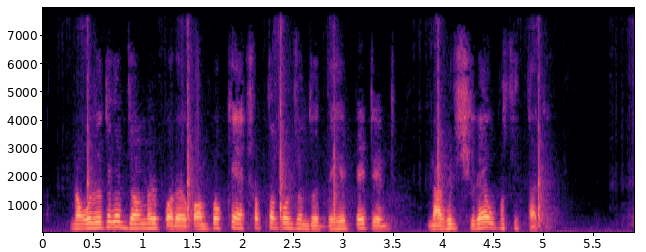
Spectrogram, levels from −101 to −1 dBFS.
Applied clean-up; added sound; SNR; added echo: none; Domestic sounds, home sounds; 19 dB; none.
